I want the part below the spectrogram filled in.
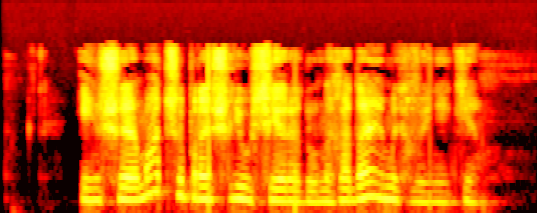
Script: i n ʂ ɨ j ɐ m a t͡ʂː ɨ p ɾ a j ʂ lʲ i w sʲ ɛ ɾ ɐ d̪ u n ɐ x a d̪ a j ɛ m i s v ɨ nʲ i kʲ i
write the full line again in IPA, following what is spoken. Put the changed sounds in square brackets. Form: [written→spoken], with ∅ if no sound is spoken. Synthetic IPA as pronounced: i n ʂ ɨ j ɐ m a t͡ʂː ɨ p ɾ a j ʂ lʲ i w sʲ ɛ ɾ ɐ d̪ u n ɐ [x→ɣ] a d̪ a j ɛ m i [s→x] v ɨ nʲ i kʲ i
